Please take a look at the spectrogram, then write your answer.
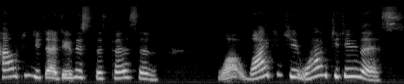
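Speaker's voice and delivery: mock high, shouted outburst. Retell how she sent you screenshots and demanded answers, imitating someone shouting. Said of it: "her shouting at me like".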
